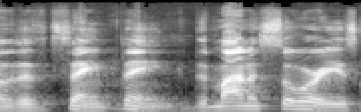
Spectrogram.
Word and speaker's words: Montessori: is in a Montessori school.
